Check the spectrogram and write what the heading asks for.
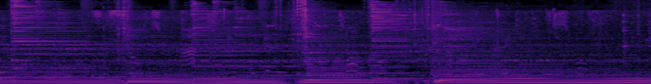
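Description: Background music: strummed acoustic guitar, its chords changing every second or two.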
